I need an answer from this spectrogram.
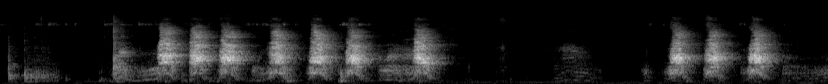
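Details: Willow, a three-month-old Cairn Terrier puppy, barks while playing with an empty bottle indoors: a run of six sharp, high yapping barks about a third of a second apart, a pause, then three more quick barks.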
